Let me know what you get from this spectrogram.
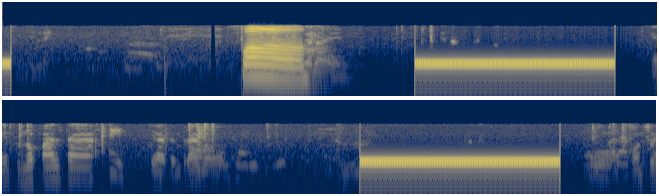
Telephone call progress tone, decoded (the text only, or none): ringback tone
